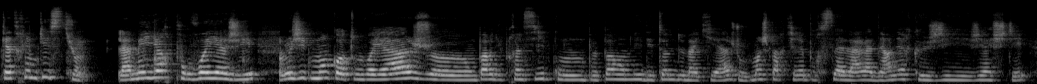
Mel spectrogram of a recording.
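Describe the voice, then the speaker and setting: Her voice on the high side with fairly even intonation, this beauty vlogger talks at a moderate pace with few pauses. The casual makeup tag vlog finds her rambling chattily and speaking straight to viewers, in a roomy, echoey recording.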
